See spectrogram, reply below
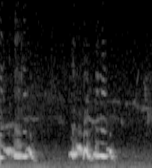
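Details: Female Australian magpie of the Western race, Gymnorhina tibicen dorsalis, singing while gathering grass for her nest: two loud, mellow, gurgling warbled phrases, each about half a second long, separated by a short pause.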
